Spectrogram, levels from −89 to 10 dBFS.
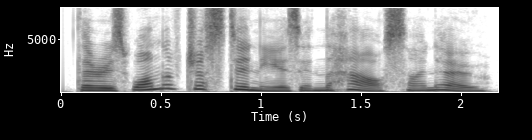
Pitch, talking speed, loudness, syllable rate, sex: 225 Hz, 275 wpm, -16 LUFS, 7.5 syllables/s, female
